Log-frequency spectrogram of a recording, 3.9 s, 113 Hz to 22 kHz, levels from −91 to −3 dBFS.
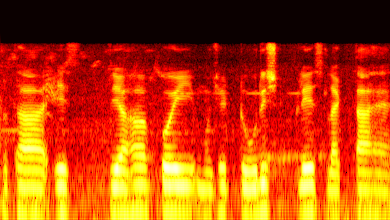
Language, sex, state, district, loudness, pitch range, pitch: Hindi, male, Haryana, Charkhi Dadri, -16 LUFS, 120-130 Hz, 125 Hz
